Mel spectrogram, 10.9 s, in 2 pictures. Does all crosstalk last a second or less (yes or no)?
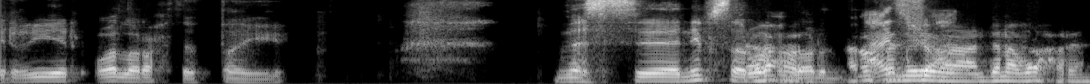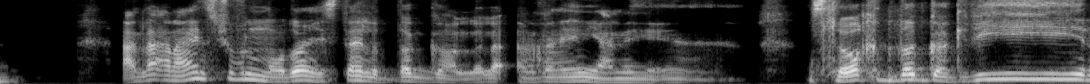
no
